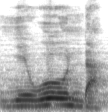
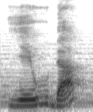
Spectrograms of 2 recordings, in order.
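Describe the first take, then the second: First: The name has a w sound in the middle. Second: The name has an h sound in the middle. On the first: This is the ancestral, authentic pronunciation. The speaker calls it right. "nos pères le prononçaient Yewonda" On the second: This is the later, received pronunciation. The speaker calls it wrong. "Edom le prononce Ye, Yehuda, mais ce n'est pas Yehuda"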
